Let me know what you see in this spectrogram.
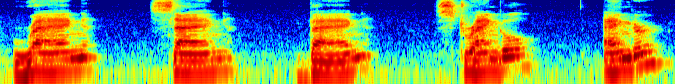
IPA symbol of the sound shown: æ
